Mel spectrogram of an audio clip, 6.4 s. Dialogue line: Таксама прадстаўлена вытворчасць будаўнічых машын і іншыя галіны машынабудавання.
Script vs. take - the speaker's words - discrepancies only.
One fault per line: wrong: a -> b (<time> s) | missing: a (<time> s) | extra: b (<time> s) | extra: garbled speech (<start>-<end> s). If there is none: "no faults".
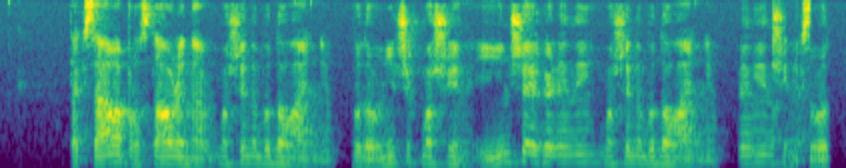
wrong: вытворчасць -> машынабудавання (1.7 s)
extra: garbled speech (5.5-6.2 s)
